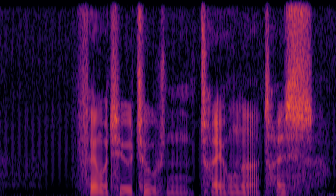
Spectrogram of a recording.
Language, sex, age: Danish, male, 37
